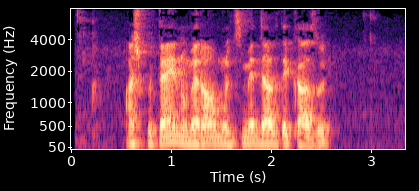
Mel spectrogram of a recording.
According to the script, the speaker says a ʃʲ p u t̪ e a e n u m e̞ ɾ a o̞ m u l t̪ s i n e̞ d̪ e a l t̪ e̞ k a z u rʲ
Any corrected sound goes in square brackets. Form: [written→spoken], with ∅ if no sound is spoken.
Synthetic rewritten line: a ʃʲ p u t̪ e a e n u m e̞ ɾ a o̞ m u l t̪ s i [n→m] e̞ d̪ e a l t̪ e̞ k a z u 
